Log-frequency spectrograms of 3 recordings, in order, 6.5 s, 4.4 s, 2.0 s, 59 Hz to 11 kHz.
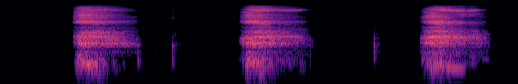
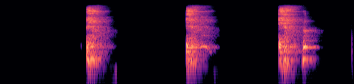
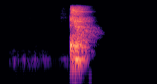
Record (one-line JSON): {"exhalation_length": "6.5 s", "exhalation_amplitude": 5401, "exhalation_signal_mean_std_ratio": 0.46, "three_cough_length": "4.4 s", "three_cough_amplitude": 22749, "three_cough_signal_mean_std_ratio": 0.34, "cough_length": "2.0 s", "cough_amplitude": 19006, "cough_signal_mean_std_ratio": 0.27, "survey_phase": "alpha (2021-03-01 to 2021-08-12)", "age": "65+", "gender": "Female", "wearing_mask": "No", "symptom_none": true, "symptom_onset": "4 days", "smoker_status": "Never smoked", "respiratory_condition_asthma": false, "respiratory_condition_other": false, "recruitment_source": "REACT", "submission_delay": "3 days", "covid_test_result": "Negative", "covid_test_method": "RT-qPCR"}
